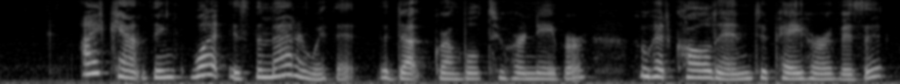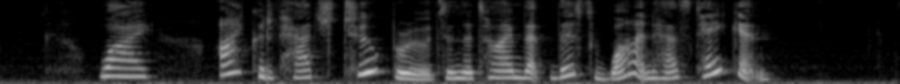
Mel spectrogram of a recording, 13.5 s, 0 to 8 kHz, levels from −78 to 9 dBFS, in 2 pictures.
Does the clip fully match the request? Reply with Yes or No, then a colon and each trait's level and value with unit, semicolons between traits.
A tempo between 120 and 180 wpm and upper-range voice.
Yes: average, 175 wpm; high, 235 Hz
